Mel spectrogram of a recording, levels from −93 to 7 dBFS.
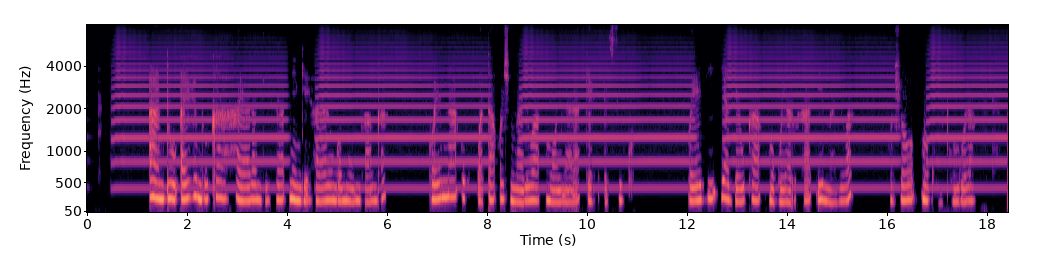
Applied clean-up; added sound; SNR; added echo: none; Trumpet; 13 dB; none.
